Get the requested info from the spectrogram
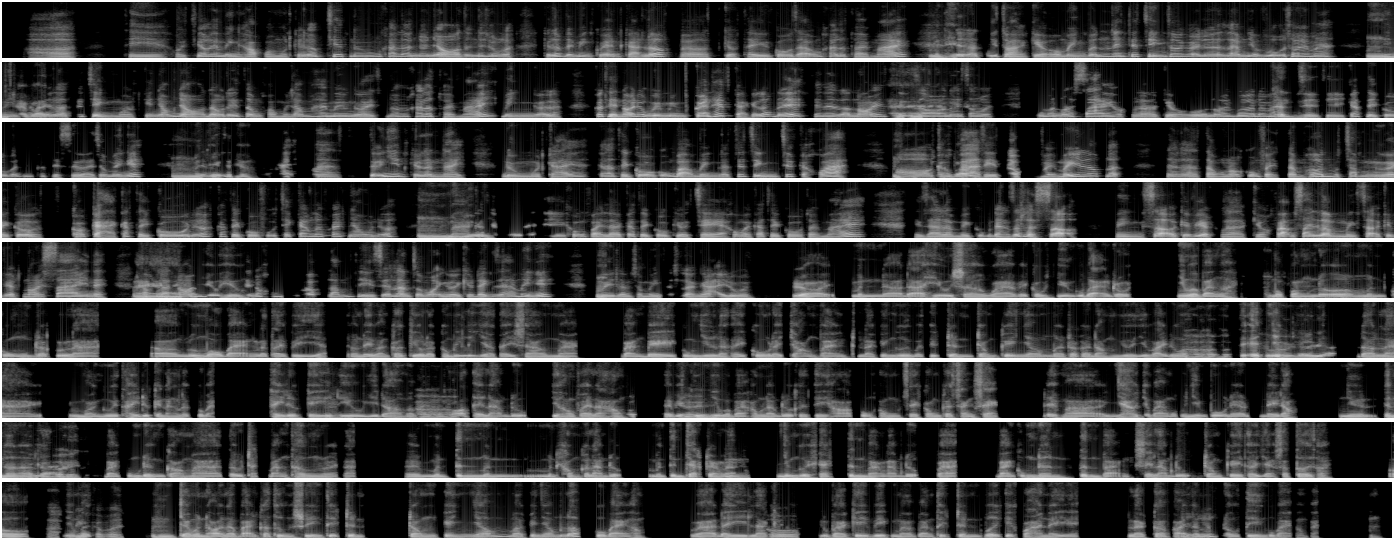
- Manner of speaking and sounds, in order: tapping; laughing while speaking: "vẩn"; unintelligible speech; other background noise; laughing while speaking: "Ờ"; laugh; laughing while speaking: "ơn"
- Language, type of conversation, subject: Vietnamese, advice, Làm sao để bớt lo lắng khi phải nói trước một nhóm người?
